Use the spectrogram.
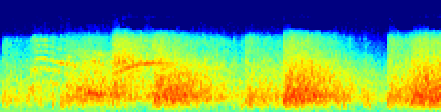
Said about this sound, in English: Shoot them, now we can fight.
